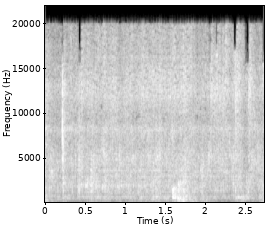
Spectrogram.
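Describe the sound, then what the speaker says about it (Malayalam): Okra frying in a pan with shallots, ginger, garlic and slit green chillies, giving a steady, close, continuous sizzle with faint stirring scrapes and no talk. "അതിൻ്റെ വഴുവഴുപ്പ് പോകാൻ പാകത്തിന് അത് വറുത്തെടുക്കണം."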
